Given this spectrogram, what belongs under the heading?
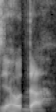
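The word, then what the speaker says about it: יהודה: Now when you look at the word Judah in Hebrew, it is Yehuda.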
